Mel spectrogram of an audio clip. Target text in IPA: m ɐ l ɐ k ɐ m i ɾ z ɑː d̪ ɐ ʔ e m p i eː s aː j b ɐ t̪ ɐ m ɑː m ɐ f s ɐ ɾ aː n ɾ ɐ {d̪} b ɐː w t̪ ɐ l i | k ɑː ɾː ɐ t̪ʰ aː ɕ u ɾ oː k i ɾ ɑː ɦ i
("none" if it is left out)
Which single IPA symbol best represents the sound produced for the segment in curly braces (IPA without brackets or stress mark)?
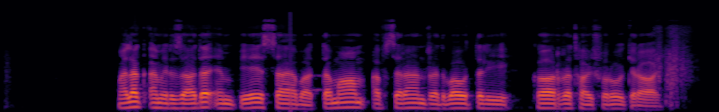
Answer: d̪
